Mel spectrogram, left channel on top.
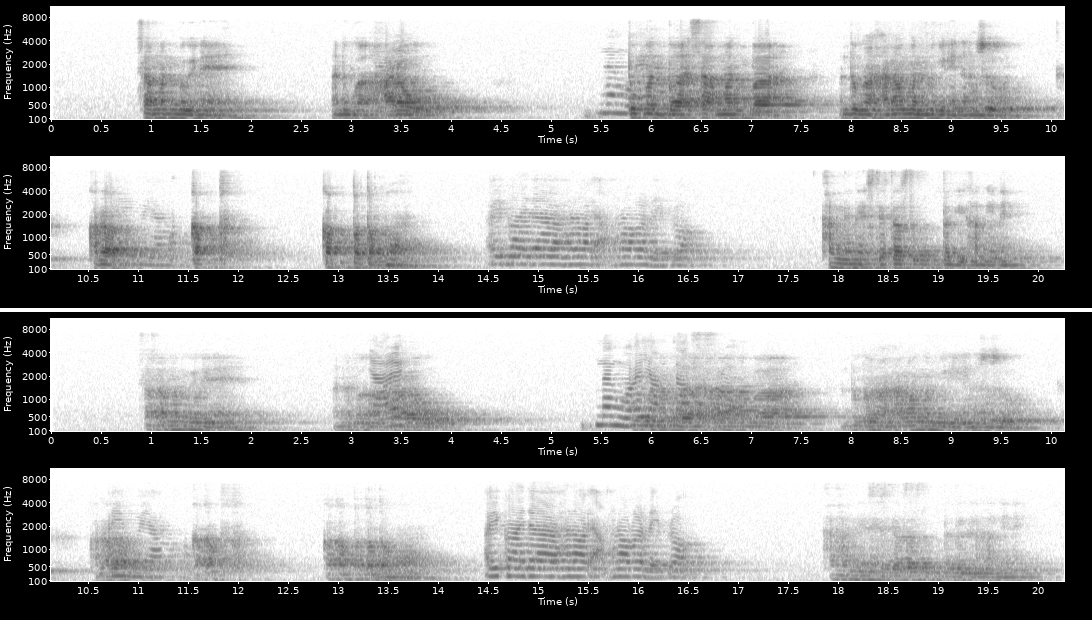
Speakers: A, on the left; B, on the right.
A: ꯆꯥꯃꯟꯕꯒꯤꯅꯦ ꯑꯗꯨꯒ
B: ꯌꯥꯔꯦ
A: ꯍꯔꯥꯎ
B: ꯅꯪꯕꯨ
A: ꯇꯨꯝꯃꯟꯕ
B: ꯑꯩ ꯌꯥꯝ ꯆꯥꯕ
A: ꯆꯥꯃꯟꯕ
B: ꯎꯕ꯭ꯔꯣ
A: ꯑꯗꯨꯒ ꯍꯔꯥꯎꯃꯟꯕꯒꯤꯅꯦ ꯅꯪꯁꯨ ꯈꯔ
B: ꯑꯩꯕꯨ ꯌꯥ
A: ꯀꯞ ꯀꯄ ꯇꯝꯃꯣ
B: ꯑꯩ ꯀꯥꯏꯗ ꯍꯔꯥꯎ ꯌꯥꯝ ꯍꯔꯥꯎꯔꯒ ꯂꯩꯕ꯭ꯔꯣ
A: ꯈꯪꯉꯦꯅꯦ ꯁ꯭ꯇꯦꯇꯁꯇꯗꯒꯤ ꯈꯪꯉꯤꯅꯦ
